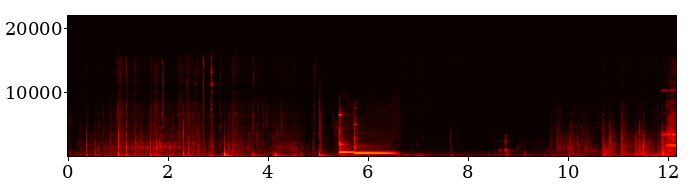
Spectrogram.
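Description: Two-note doorbell chime about halfway through: a higher tone and then a lower one ringing together for about a second. Before it comes a string of soft thumps.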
